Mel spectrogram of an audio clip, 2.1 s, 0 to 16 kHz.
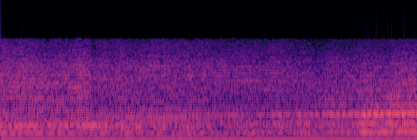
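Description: A pack of 125cc two-stroke racing motorcycles running at high revs, heard together as a steady drone of several engine notes.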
